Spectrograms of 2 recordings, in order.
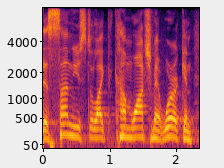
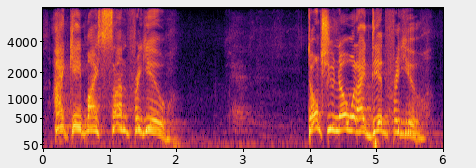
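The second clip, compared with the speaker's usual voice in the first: high, anguished, frustrated screaming; 8 semitones higher than usual. Retelling a sermon story, a father screaming at train passengers: screaming in frustration. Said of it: "he's screaming".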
